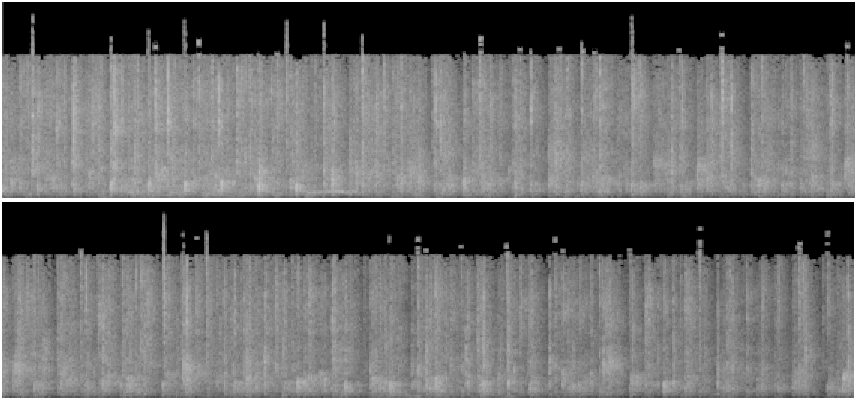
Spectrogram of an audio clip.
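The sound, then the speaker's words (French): An audience of relatives and friends applauds the performers steadily, a dense wash of many hands clapping at a constant level for over ten seconds, with no break or swell and no speech heard. “Et je vais vous demander maintenant à vous, qui êtes venu voir vos proches, vos enfants, votre père, je crois qu'il y en a qui sont venus pour leur père aussi, vos amis, vos cousins, vos cousines, à votre tour, du coup, les applaudir.”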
